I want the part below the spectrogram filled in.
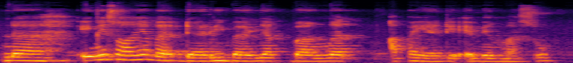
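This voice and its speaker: Stuffed up and nasal from a cold, a female YouTube host shares writing tips in a casual vlog, filling her chat with fillers and addressing her viewers as "guys." She speaks at normal speed in a fairly low, warm voice, with roomy echo and faint background noise in the audio.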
